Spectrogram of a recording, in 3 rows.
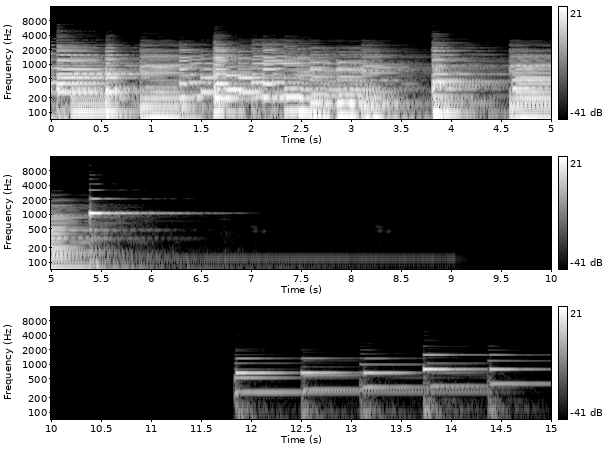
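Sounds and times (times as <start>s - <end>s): piano chords: 0.0s - 7.2s, 11.8s - 15.0s.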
